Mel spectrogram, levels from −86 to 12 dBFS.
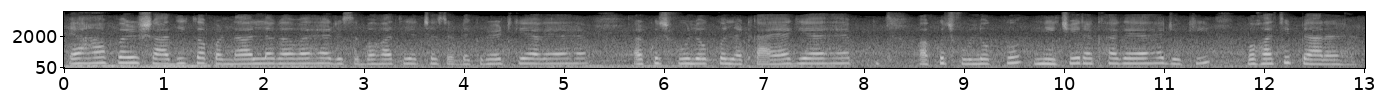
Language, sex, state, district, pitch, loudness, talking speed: Hindi, female, Bihar, Gopalganj, 250 Hz, -17 LUFS, 180 wpm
